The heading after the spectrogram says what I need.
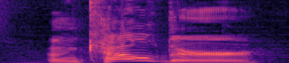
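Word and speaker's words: Conkeldurr: that I can do either and it's conceler con kelder is the way you pronounce it they say it in VGC tournaments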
